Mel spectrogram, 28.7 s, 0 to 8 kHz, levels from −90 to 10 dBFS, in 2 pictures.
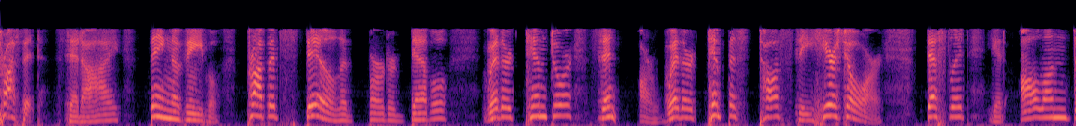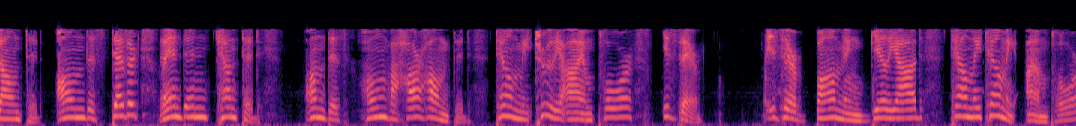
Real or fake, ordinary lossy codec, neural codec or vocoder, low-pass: real; AAC, 16 kbps; none; 7.2 kHz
